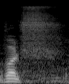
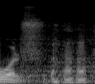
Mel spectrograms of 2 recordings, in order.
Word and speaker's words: Wolf: Vous savez que en allemand, le W se prononce V, oui. Comme le père Wolf, et non Wolf.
